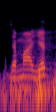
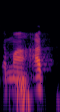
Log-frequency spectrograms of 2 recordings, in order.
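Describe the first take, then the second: First: The middle of the word has a y sound. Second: The middle of the word has a glottal break. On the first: The word would be spelled with ye. The speaker calls it wrong. "अगर ये होता तब हम यत पढ़ते" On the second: The word is spelled with ain. The speaker calls it right. "आइन के लिए ... क्या पढ़ना है?"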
